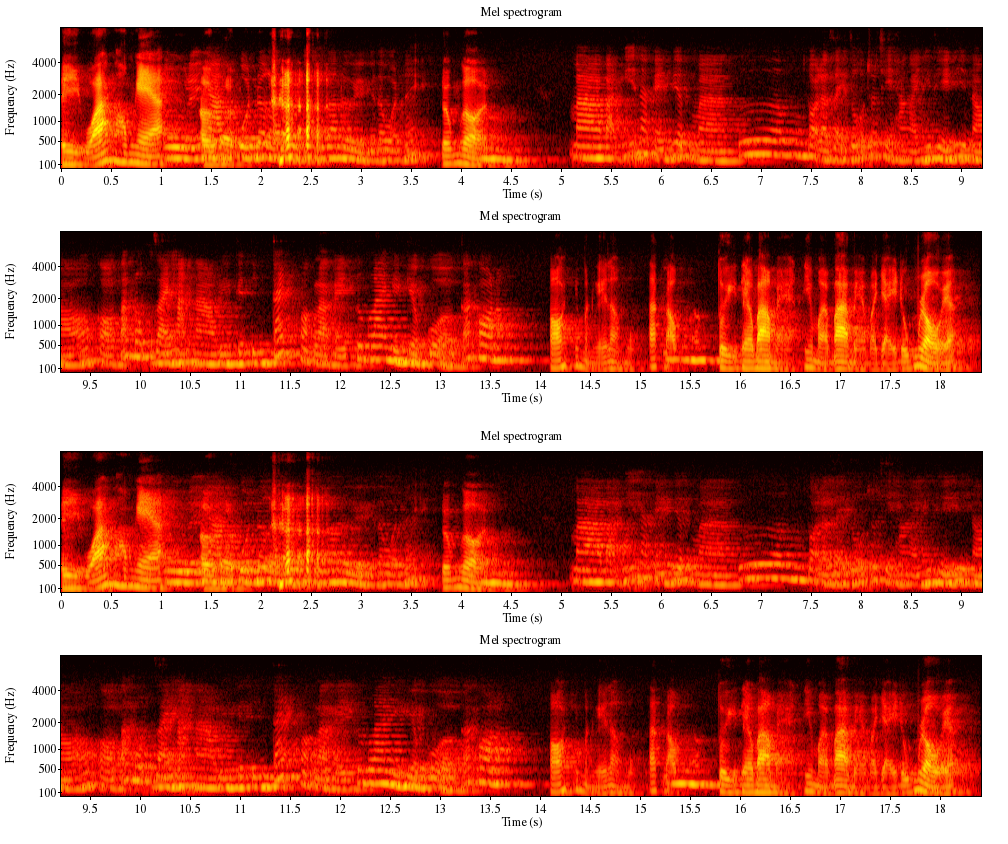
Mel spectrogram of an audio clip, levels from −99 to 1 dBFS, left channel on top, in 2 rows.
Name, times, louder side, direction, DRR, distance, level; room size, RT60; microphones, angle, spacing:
voice 1, 0.0-1.0 1.4-1.7 2.2-2.3 3.8-4.3 14.1-14.9 15.2-15.4 15.8-18.2, left 4 dB, 40° left, 12 dB, 1.5 m, -34 dB
voice 2, 1.0-3.6 4.2-4.5 5.1-13.7 15.2-15.7, equal, 60° left, 1 dB, 4.8 m, -41 dB
17.5 x 16.5 x 9.9 m, 0.95 s
head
